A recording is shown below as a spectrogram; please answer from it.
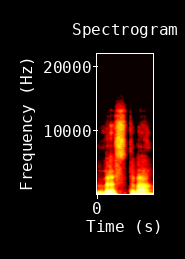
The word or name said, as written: vrstva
